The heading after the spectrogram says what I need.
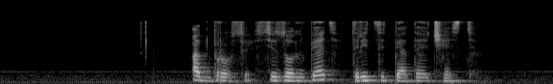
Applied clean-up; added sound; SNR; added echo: none; none; none; none.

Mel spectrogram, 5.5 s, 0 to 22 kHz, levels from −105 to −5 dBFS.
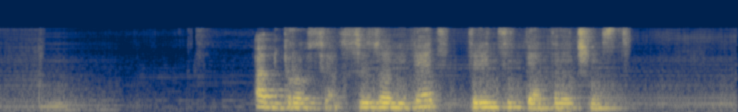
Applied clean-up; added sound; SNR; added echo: neural separator model SepFormer DNS4.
